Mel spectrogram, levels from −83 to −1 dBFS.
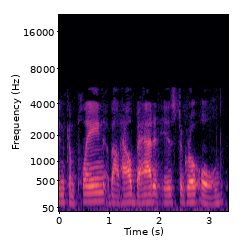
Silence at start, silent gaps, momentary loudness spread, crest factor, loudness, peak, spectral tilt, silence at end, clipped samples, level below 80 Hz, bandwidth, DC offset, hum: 0 s; none; 9 LU; 18 dB; -30 LUFS; -12 dBFS; -9.5 dB/octave; 0 s; under 0.1%; -66 dBFS; 5.8 kHz; under 0.1%; none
